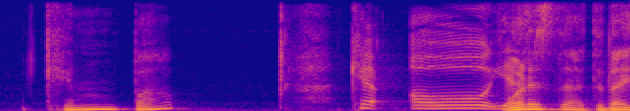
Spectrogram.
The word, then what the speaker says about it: kimbap: There's something called kimbap. Oh yes. What is that? Did I pronounce it correctly?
